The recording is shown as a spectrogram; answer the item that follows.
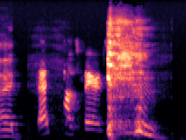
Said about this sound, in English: My God, I can't stop coughing.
